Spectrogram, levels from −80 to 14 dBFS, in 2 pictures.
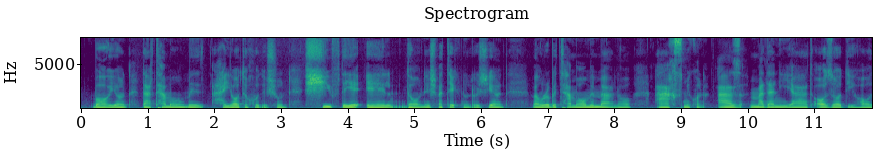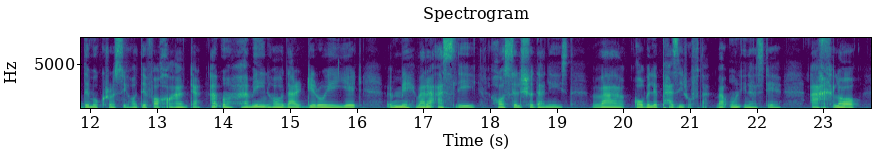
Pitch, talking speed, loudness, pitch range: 110 Hz, 115 wpm, -14 LUFS, 105-125 Hz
